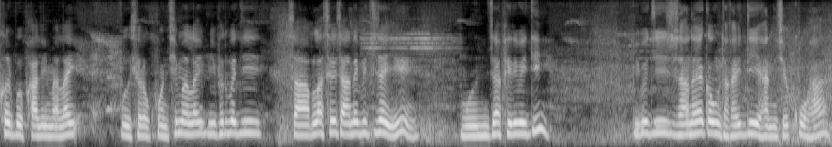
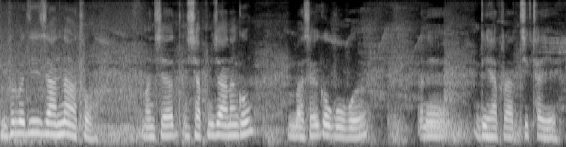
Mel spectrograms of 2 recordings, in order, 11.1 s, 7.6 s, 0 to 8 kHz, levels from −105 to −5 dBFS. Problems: constant background noise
